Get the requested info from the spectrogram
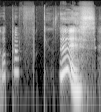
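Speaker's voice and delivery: high, incredulous exclamation; stunned. Retold or imitated. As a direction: react like you can't believe what you're seeing. Stunned at the applauding room.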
